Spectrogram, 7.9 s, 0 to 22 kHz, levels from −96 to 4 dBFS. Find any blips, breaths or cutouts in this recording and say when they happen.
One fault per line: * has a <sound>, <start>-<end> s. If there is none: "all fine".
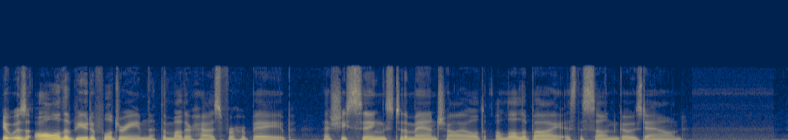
all fine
